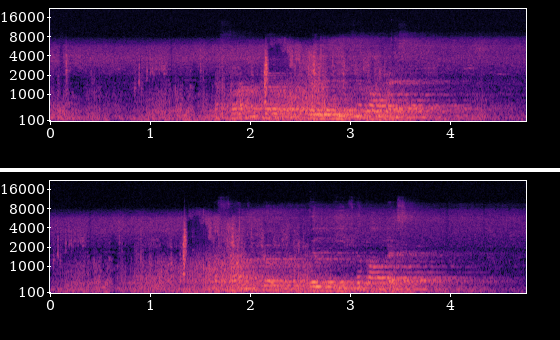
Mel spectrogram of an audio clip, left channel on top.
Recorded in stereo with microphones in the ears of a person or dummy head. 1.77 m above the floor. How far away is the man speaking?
About 3 m.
